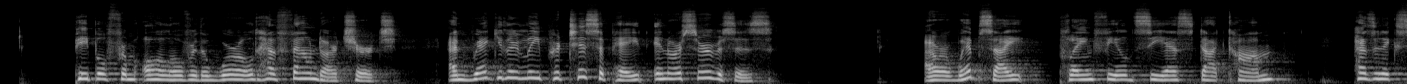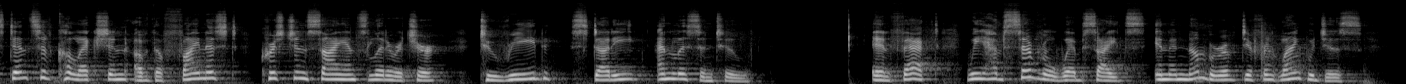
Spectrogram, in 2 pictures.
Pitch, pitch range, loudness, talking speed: 220 Hz, 195-250 Hz, -22 LUFS, 100 wpm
